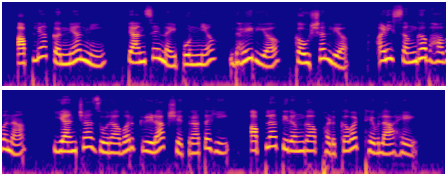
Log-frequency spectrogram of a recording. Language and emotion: Marathi, neutral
